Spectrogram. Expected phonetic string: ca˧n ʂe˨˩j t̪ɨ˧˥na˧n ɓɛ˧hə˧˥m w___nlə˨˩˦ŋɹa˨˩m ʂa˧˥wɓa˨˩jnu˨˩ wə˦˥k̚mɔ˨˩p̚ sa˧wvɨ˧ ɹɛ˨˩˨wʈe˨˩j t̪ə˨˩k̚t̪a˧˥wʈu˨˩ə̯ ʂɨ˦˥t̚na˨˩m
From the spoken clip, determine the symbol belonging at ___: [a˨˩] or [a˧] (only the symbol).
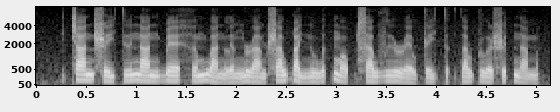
a˨˩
